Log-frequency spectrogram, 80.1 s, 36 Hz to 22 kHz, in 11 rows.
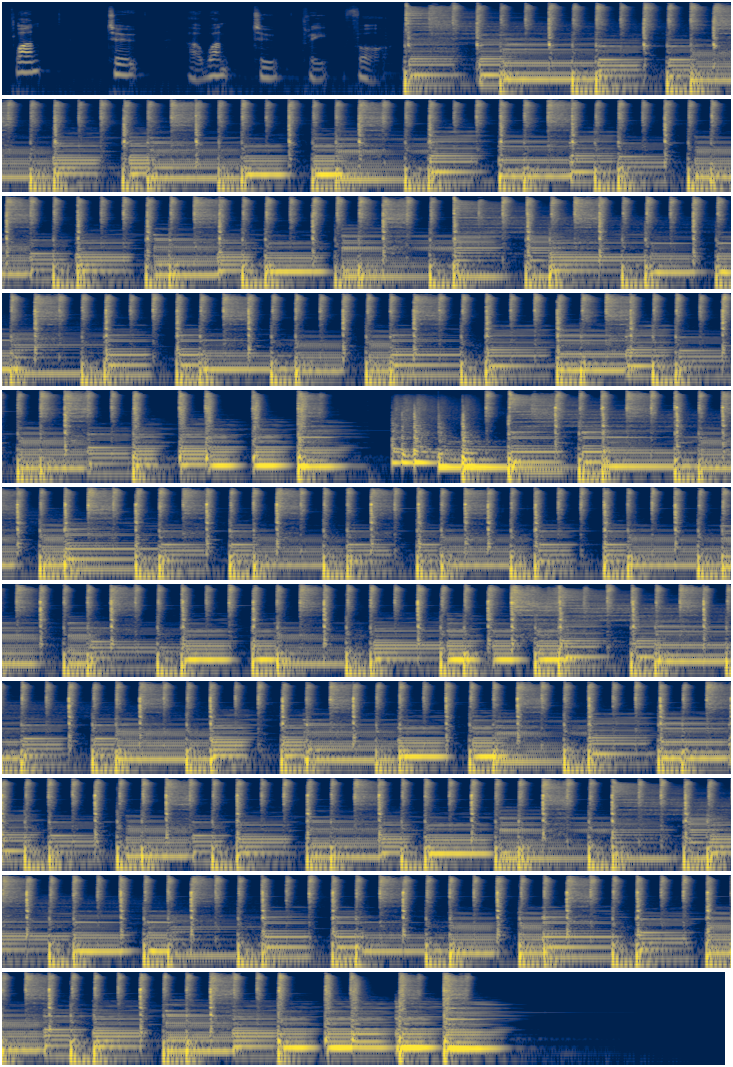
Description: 25-Latin-Comping-Bossa-Bass-Line.mp3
